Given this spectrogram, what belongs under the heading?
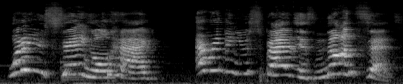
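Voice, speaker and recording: A woman voicing a furious, lovestruck teenage girl defying her elders, strained and shouting in a dramatic visual novel reading. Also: extremely high pitch, big pitch swings, a little slow, roomy sound, voice pushed up, exaggerated voice. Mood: furious, defiant.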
